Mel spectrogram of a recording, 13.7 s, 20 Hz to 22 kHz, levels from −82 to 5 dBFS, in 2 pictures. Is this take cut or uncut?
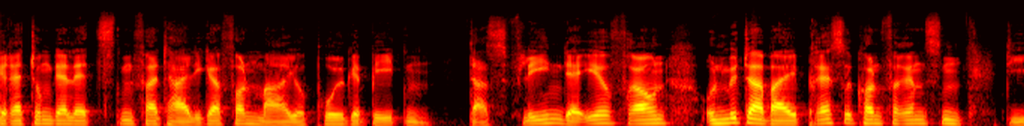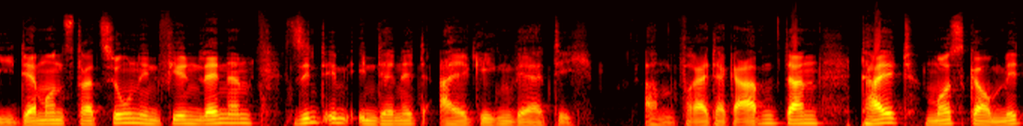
uncut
